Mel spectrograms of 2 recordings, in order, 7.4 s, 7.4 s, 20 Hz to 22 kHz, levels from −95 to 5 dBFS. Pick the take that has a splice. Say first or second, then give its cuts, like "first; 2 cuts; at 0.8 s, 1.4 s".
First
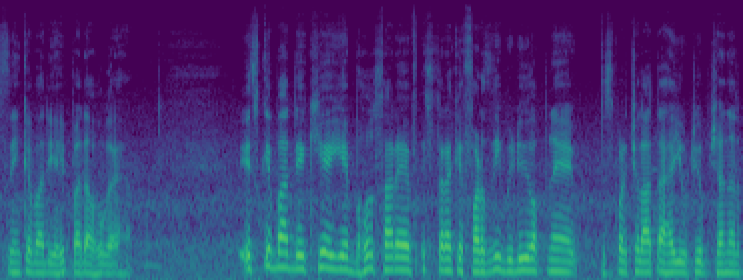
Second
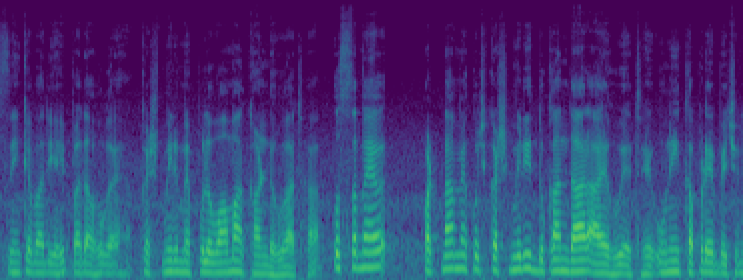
second; 2 cuts; at 1.5 s, 3.1 s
